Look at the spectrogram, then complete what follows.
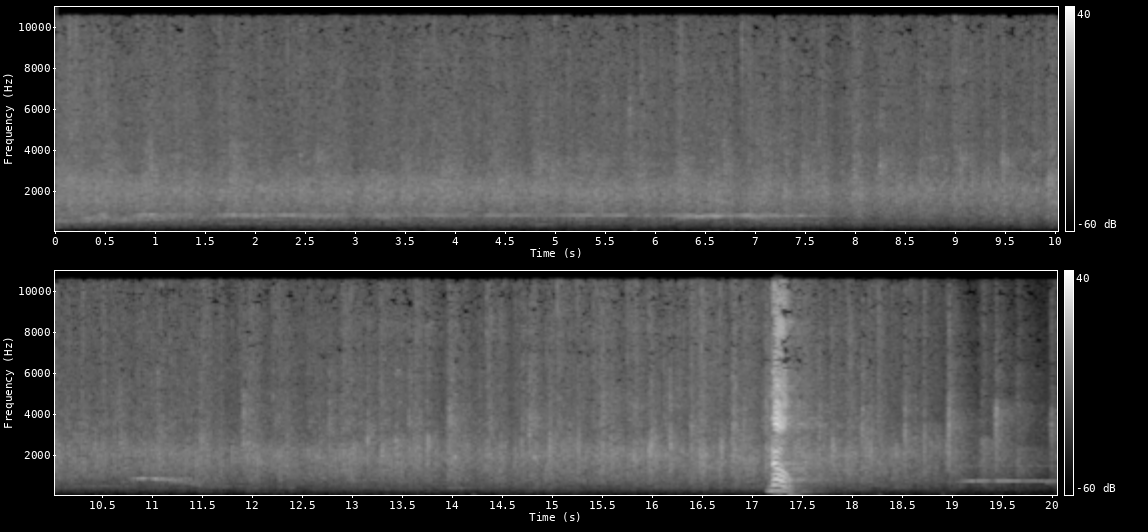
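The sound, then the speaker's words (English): A crowd applauds steadily for about twenty seconds as a clap offering to the Lord, dense continuous clapping from many hands, with a brief sharp burst near the end and a single spoken word as it fades. “Give the Lord a wonderful clap offering.”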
